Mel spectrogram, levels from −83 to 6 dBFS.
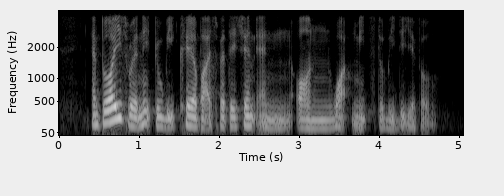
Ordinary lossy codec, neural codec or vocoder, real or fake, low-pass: Opus, 64 kbps; codec, 24 kHz, 0.9 kbps, WavTokenizer, small release; fake; 3.6 kHz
